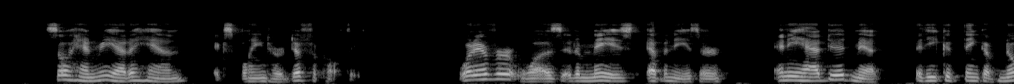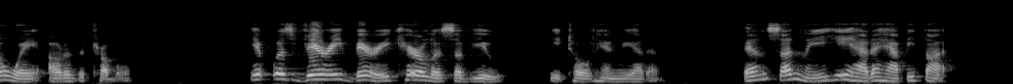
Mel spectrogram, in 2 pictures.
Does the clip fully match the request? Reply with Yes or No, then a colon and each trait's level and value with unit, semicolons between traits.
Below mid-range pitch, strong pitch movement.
No: medium, 170 Hz; wide, 6.0 semitones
